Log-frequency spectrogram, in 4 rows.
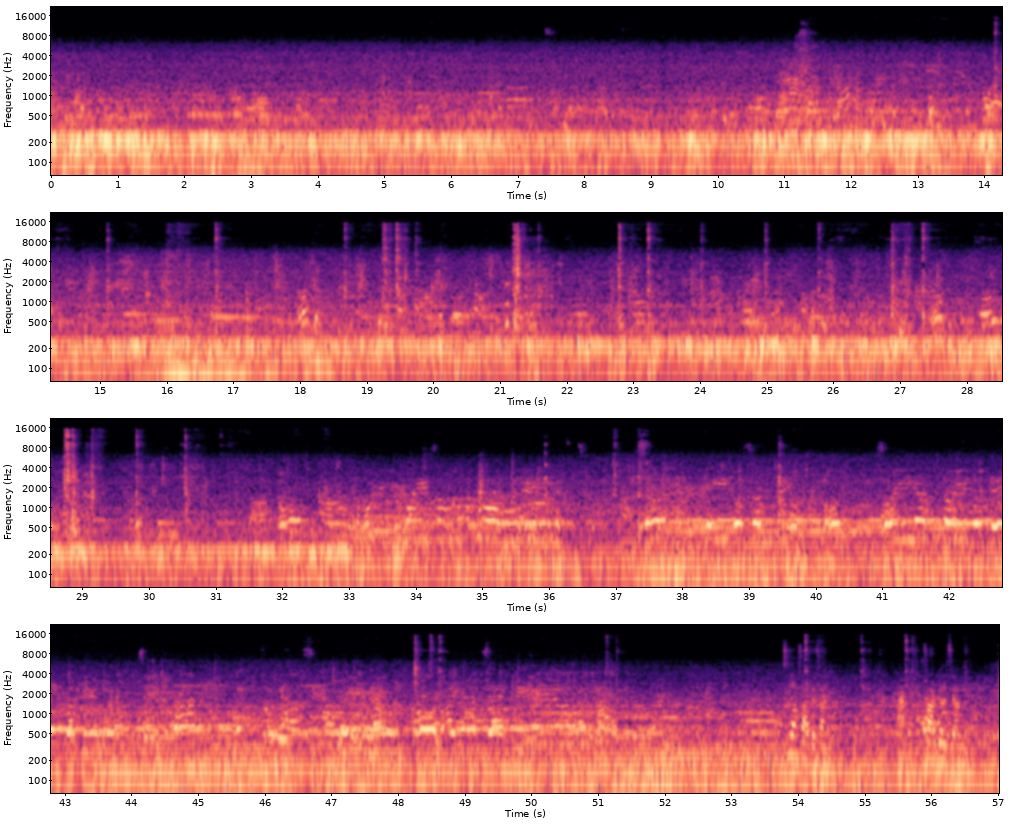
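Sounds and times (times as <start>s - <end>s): steady low hum: 0.0s - 57.0s.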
